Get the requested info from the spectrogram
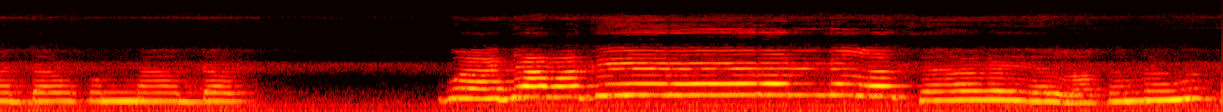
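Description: A woman singing solo and unaccompanied, in long held notes. She breaks off for about a second near the start, then comes back in on a higher note that she holds before sliding back down.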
